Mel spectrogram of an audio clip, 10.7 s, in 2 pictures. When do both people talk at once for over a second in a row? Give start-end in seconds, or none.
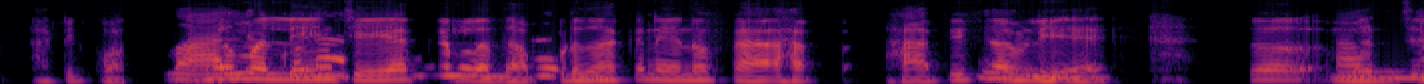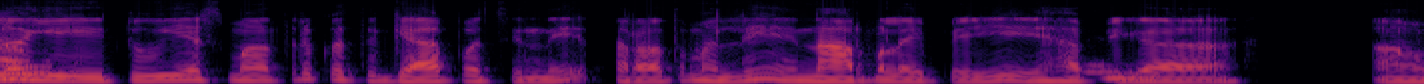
0.7-2.2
